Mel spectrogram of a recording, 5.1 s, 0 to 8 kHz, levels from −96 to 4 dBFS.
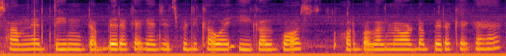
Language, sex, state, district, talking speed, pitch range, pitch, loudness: Hindi, female, Jharkhand, Garhwa, 225 wpm, 255-270 Hz, 260 Hz, -17 LUFS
